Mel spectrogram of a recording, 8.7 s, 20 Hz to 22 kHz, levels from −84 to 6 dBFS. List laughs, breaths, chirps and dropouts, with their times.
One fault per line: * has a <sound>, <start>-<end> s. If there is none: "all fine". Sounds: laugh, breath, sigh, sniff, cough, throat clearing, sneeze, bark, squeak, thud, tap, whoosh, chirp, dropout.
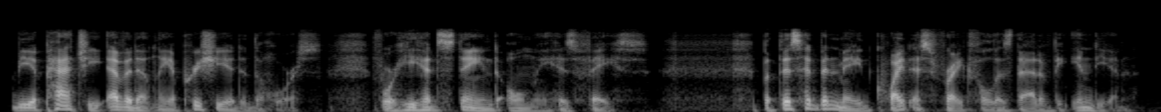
all fine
